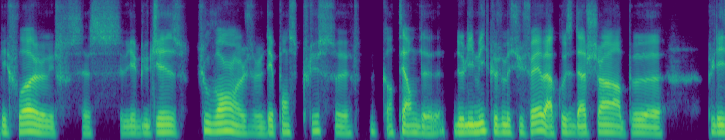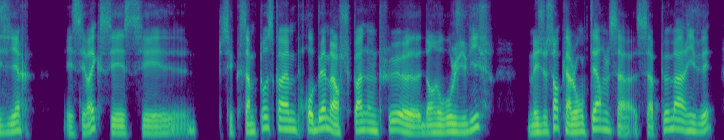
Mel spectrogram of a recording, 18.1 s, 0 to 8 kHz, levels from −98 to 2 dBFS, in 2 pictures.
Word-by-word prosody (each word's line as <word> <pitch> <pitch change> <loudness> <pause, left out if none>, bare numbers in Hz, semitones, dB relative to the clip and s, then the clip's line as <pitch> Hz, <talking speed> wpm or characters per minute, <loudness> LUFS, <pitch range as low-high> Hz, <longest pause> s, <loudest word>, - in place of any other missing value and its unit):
des 110 - -2
fois, 125 +4 +6
heu, 100 -4 +3
s 90 - -13
s 95 -1 -8
les 100 +1 -3
budgets 110 +3 +1 0.3
souvent, 130 -2 +4
heu, - - 0
je 95 -1 -9
dépense 110 +3 -3
plus, 130 -4 -7
heu, 100 -1 -3 0.4
qu'en 105 - -6
termes 105 +2 +1
de 95 -1 -3
de 110 -1 +3
limites 115 +4 +4
que 115 - 0
je 115 - -1
me 110 - +2
suis 110 +4 -6
fait, 125 +6 +4
à - - +6
cause 105 -3 -4
d'achats 110 +2 +3
un 100 - +1
peu, 105 +5 -8 0.3
heu, - - -21 0.5
plaisir. 115 +4 -1 0.5
Et 100 - -6
c'est 100 +2 -6
vrai 115 - +2
que - - -10
c'est 105 -2 -1
c'est 100 - -6 0.4
c'est - - -9
que - - -16
ça 120 - +2
me 120 - -4
pose 180 +5 -4
quand 170 - +1
même 155 -1 +3
problème. 160 +6 +2
Alors 110 - +6
je - - -12
suis - - -16
pas 140 +1 +2
non 140 -2 -3
plus, 145 +3 -5
heu, 105 -7 +4
dans 110 +1 -1
le 115 - +1
rouge 120 +2 +2
vif, 145 +12 -3 0.4
mais 110 +2 +1
je 120 - -3
sens 180 +9 0
qu'à 115 - +4
long 120 +2 +3
terme, 165 0 +1
ça 130 - -3
ça - - -5
peut 155 - -5
m'arriver. 135 -5 0
115 Hz, 215 wpm, -22 LUFS, 105-130 Hz, 0.5 s, fois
